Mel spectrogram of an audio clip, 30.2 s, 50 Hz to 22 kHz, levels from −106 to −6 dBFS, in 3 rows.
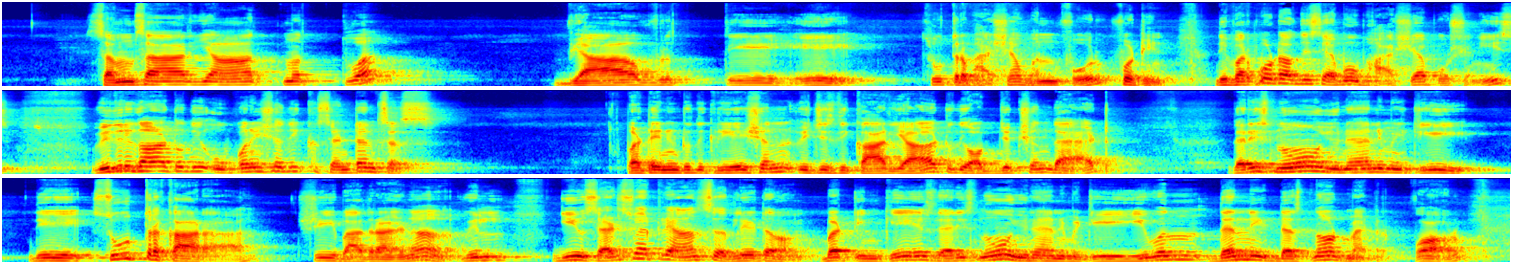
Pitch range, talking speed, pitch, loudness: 135-190 Hz, 115 wpm, 150 Hz, -18 LUFS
